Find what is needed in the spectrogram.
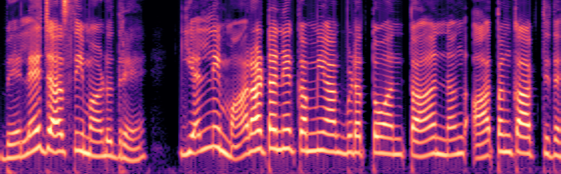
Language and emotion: Kannada, fearful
